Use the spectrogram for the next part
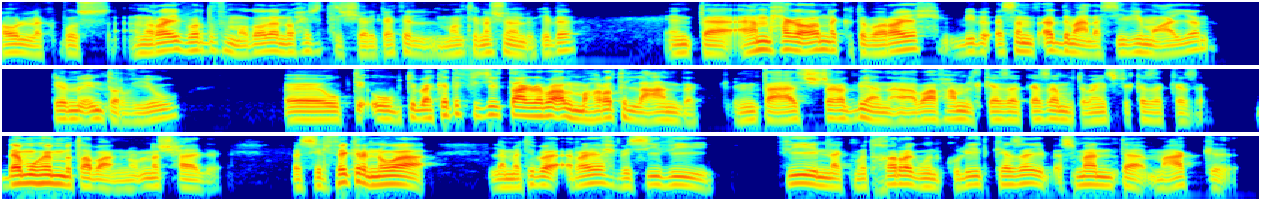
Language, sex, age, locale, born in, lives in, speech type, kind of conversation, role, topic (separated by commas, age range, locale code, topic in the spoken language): Arabic, male, 20-24, ar-EG, Egypt, Egypt, conversation, podcast, guest, إيه رأيك في أهمية الشهادة الجامعية دلوقتي؟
